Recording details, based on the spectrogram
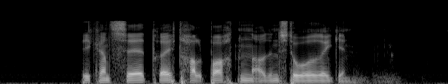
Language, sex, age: Norwegian, male, 19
